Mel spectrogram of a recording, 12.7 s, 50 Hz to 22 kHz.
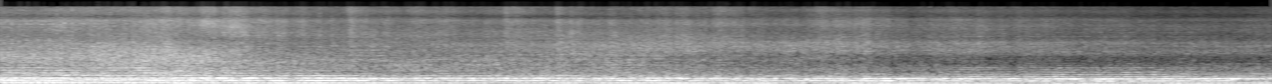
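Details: Restored Craftsman T100 riding mower after belt replacement: steady engine drone with an even, smooth deck hum and none of the earlier marble-like rattling; normal running.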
